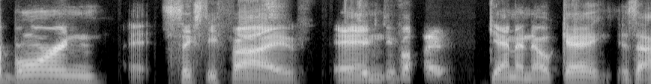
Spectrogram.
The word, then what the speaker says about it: Gananoque: Yeah, is that how it's pronounced? Gananoque, Ganaoque. Gananoque.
